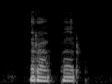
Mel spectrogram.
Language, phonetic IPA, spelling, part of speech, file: Polish, [ˈrapɛr], raper, noun, LL-Q809 (pol)-raper.wav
